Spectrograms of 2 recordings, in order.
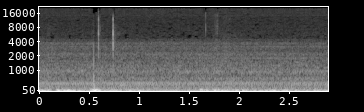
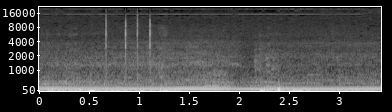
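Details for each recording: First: LG washing machine with an LE error, after replacing the rotor Hall sensor; it only quivered before: steady low drum rumble at the highest spin speed with no knocking or scraping; normal high-speed spin. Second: LG washing machine showing LE error on spin cycle with water inside: low electrical hum with faint clicks and a shake as motor kicks in, drum never spins; faulty rotor Hall sensor or its wiring.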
